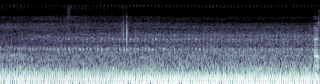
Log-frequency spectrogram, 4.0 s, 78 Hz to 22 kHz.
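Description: A 2020 Toyota Camry XSE's 2.5-litre four-cylinder engine idling steadily, heard from behind the car near the exhaust tips.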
